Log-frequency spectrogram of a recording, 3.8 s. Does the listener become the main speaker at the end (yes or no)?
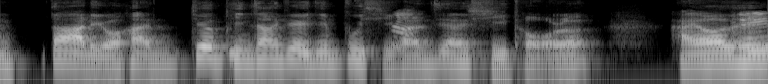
yes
